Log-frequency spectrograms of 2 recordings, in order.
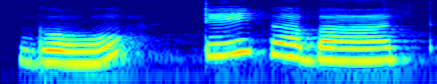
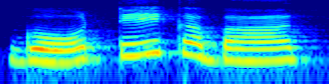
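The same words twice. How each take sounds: First: "Go", a clear break, then "take a bath"; pause after "Go". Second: Said in the usual way. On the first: Shown as a demonstration. Teacher repeats for English learners, pausing after "Go".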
